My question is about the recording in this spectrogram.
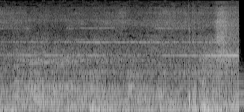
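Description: Passenger train running over the rails, heard from inside the coach at an open barred window: a steady rumble with thin, high wheel squeal above it and a sharp click near the end.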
